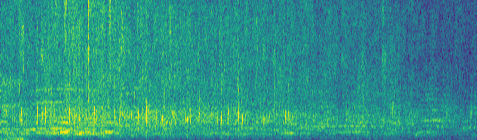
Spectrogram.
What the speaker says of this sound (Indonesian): Kita sambut dengan tepuk tangan yang meriah Ketua Umum PSI, Bro Kaesang Pangarep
